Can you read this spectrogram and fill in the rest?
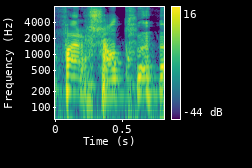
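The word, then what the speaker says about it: Fire Shot: Y se pronuncia Farshot. Que es en inglés, pero no importa. – Farshoto.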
